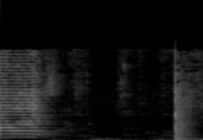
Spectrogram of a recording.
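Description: A single short horn honk, one steady buzzy tone about half a second long at the start. About a second and a half later comes a sudden sharp swish of noise.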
